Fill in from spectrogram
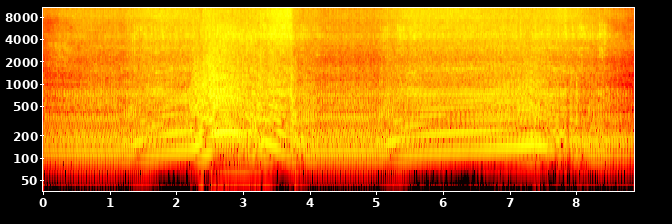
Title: exhaust leak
